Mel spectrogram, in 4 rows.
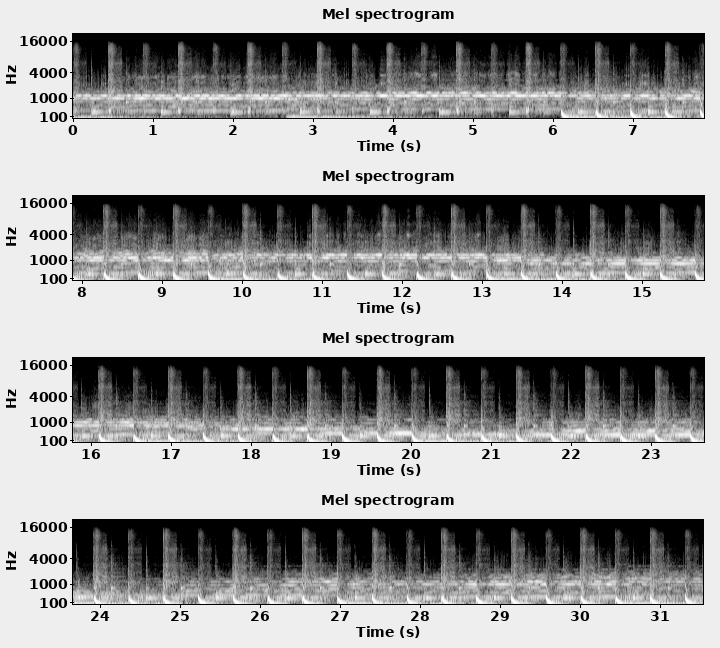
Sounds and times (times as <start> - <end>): Electronic music: 0.0 - 31.5.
